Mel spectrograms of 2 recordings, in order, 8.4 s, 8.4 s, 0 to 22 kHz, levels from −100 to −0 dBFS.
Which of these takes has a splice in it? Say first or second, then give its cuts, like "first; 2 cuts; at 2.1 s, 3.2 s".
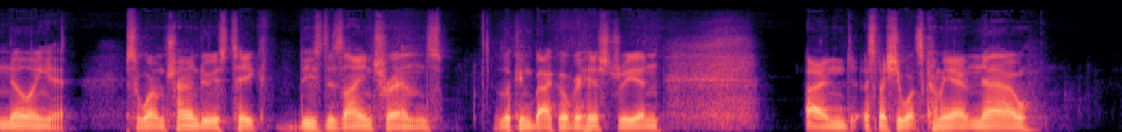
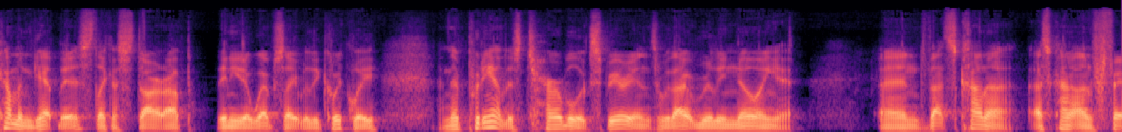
first; 1 cut; at 1.0 s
